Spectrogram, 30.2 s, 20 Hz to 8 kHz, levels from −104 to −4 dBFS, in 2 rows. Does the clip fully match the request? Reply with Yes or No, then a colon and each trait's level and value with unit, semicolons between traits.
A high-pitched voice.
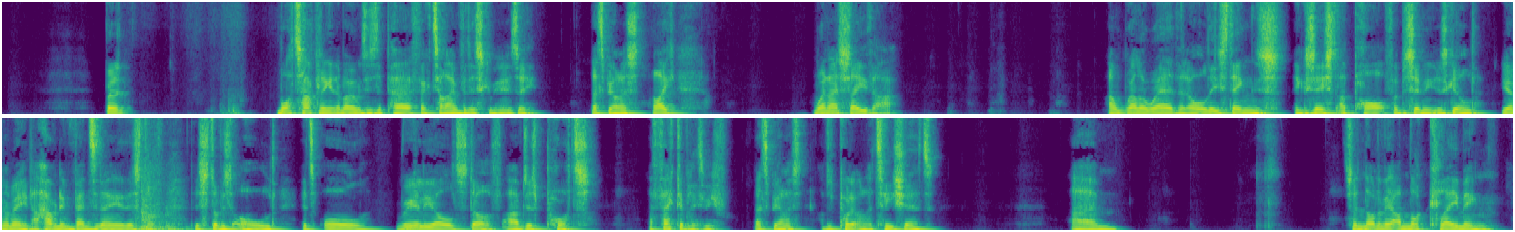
No: low, 135 Hz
